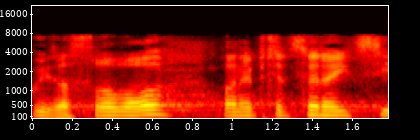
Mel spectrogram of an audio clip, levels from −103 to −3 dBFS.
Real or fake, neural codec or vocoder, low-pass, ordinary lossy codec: fake; codec, 16 kHz, 6 kbps, DAC; 7.2 kHz; MP3, 48 kbps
